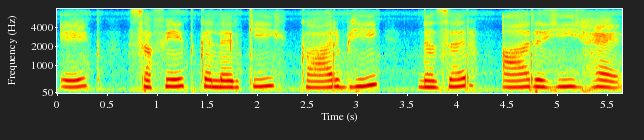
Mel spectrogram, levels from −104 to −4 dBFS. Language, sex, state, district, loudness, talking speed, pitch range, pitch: Hindi, male, Chhattisgarh, Raipur, -16 LUFS, 105 wpm, 225-250 Hz, 240 Hz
